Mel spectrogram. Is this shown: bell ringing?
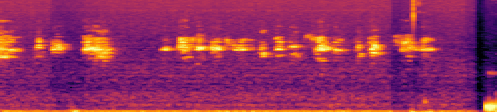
no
